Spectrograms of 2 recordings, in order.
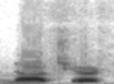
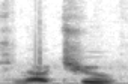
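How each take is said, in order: First: The name is said the American way. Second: The name is said the Ukrainian way. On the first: This is how most people say it in the US. "most people in the U S say" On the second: This is how it is said in its home country. "the correct pronunciation that you'd find in the Ukraine"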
